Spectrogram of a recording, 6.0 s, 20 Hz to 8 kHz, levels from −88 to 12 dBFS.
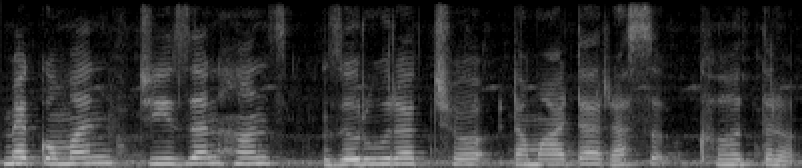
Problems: background sounds at intervals, background conversations at intervals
